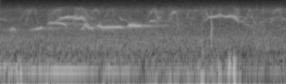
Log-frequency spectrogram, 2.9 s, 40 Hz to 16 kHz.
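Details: Eurasian coots with their young, Alphen aan den Rijn, 19 April 2017: clear, high, piping whistles, several slurred up and down in quick succession, over a low steady drone and a brief knock near the end.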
